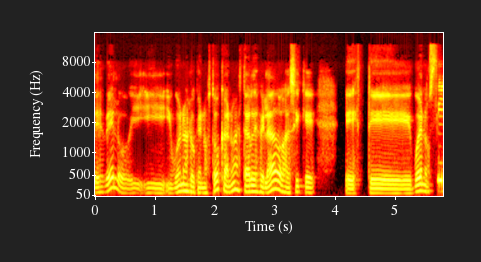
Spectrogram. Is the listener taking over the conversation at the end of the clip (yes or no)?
yes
